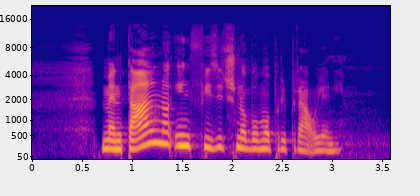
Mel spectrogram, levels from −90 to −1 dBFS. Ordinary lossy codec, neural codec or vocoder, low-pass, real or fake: none; none; 14.4 kHz; real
